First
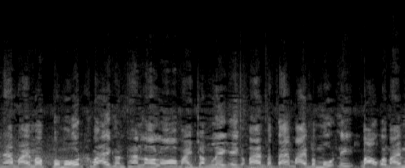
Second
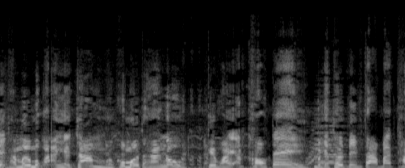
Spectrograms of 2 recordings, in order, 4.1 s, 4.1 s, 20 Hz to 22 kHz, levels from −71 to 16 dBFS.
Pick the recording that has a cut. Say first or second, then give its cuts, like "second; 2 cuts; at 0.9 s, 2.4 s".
second; 2 cuts; at 1.9 s, 3.1 s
